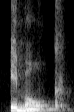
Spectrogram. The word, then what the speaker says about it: Imbolc: Now it's spelt with a B, but you actually pronounce it Imbolc.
